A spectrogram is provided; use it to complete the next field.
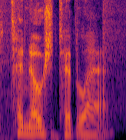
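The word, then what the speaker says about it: Tenochtitlan: It's Tanoshitlan. And Mayan cities are hard to pronounce too.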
